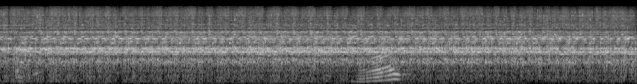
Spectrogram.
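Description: Drill driving a flatbed truck strap winch through a shaft adapter, spinning the winch drum to wind it up. The drill motor makes a steady, high whine, with mechanical rattle from the turning winch.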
